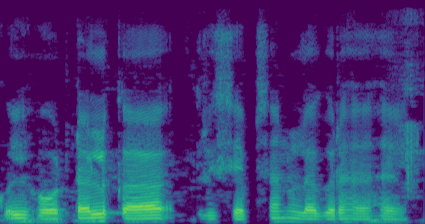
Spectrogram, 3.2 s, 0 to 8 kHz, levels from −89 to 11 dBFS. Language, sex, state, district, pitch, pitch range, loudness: Hindi, male, Chhattisgarh, Balrampur, 105 Hz, 100-115 Hz, -17 LUFS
